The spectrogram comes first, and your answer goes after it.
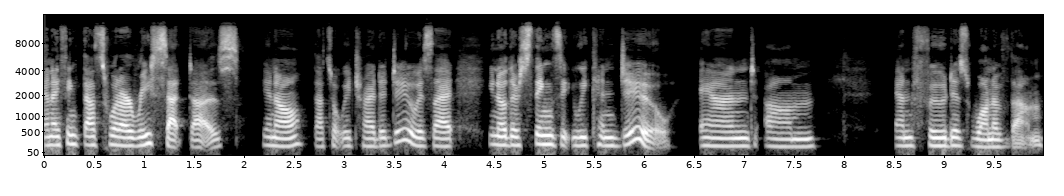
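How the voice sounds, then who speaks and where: A woman speaks in an unremarkable speaking voice, fairly low in pitch, at a fairly slow pace with fairly even intonation. The sound is dry and close with no echo, on a very clean recording with a silent background. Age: 60s. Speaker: podcast host, functional medicine coach. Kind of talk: casual interview chat.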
